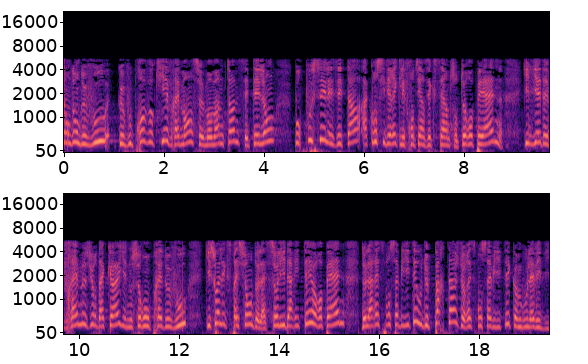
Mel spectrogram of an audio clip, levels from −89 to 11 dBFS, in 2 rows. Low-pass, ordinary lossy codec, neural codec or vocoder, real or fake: 5.4 kHz; none; none; real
